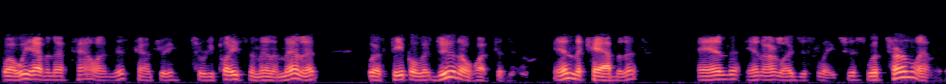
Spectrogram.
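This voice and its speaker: A man's voice: mid-range voice, a little fast, breathy edge, dry recording. A man talking as an author and interview guest, rambling with restarts and blunt opinions. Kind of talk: casual interview talk. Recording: tinny phone line.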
